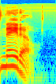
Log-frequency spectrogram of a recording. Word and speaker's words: NATO: It's NATO. – It's NATO. – Right? It rhymes with Plato. – It's the end of tornado.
